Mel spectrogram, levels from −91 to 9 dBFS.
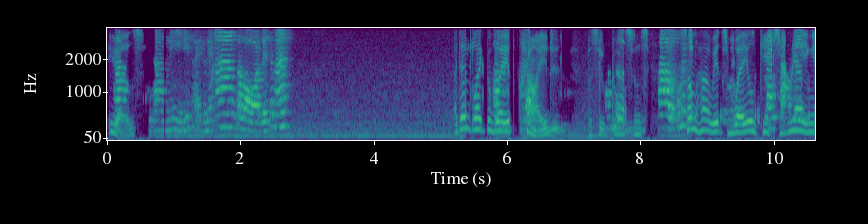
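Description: From 0.05 to 0.92 s the speech dips, falling by up to about 40 dB over roughly 0.7 s, likely speech suppressed in double talk: with both sides talking, the echo canceller turned down its own talker along with the echo. Inside that stretch, at 0.72 s, a faint delayed copy of the voice appears about 25 dB down, trailing by 164 ms. This is likely an echo leak, where far-end loudspeaker sound got past the canceller and was sent back. It returns at 5.38 s, about 20 dB below the speech. From 5.47 s to the end, the same suppression recurs, with drops as deep as about 40 dB. Through it the echo leaks again at 6.23 to 6.77 s, 7.36 to 7.57 s and 9.71 s, still 164 ms late and 15 to 20 dB below. The audio is band-limited to 4 kHz by the G.711 mu-law call path.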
